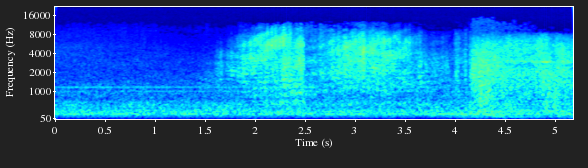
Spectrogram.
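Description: Water rushes and splashes against a moving ship's hull.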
